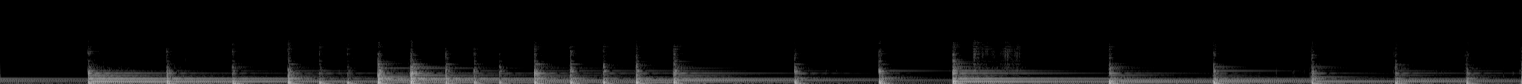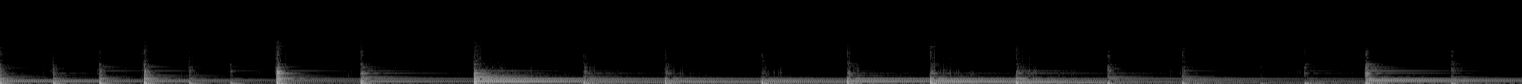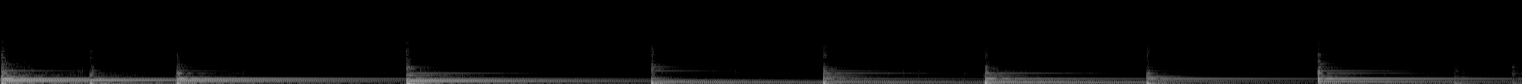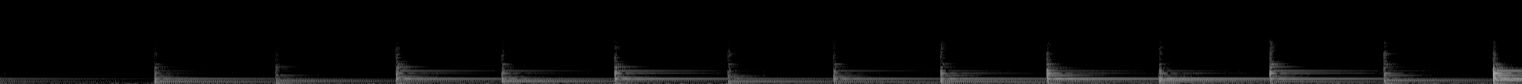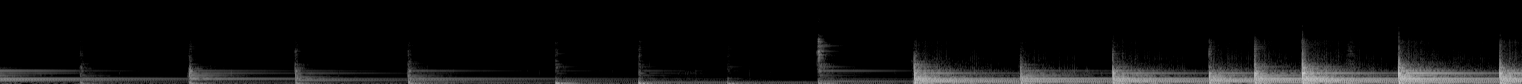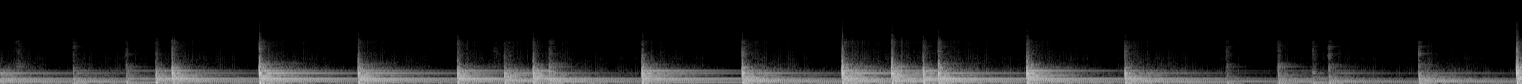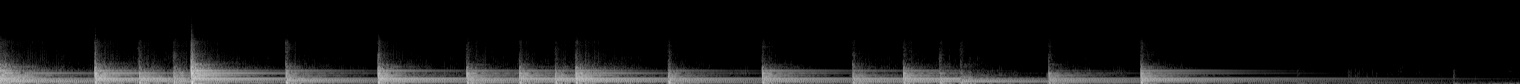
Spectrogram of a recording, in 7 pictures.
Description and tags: Soft metal gong
Softly tapping a piece of sheet metal held in a clamp. I managed to capture quite a lot of resonance from the metal.
metal, field-recording, piezo-mic, gong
